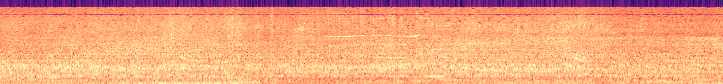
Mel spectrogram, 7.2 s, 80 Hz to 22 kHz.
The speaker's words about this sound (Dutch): Gejuich vanaf de tribunes. Zoals we het vorig jaar op Zandvoort zo mooi konden horen. Nu ook op Spa hoorbaar. Formule 1 management weet waar je de microfoons neer moet zetten.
